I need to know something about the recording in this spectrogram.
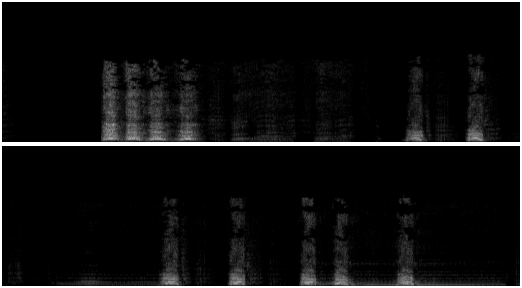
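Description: Puppy yapping: a quick run of four high-pitched yaps about a second in, then single yaps every half second to a second. A softer drawn-out whine sits under the last yaps near the end.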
